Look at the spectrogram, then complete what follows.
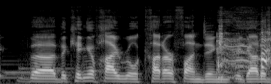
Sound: laughs

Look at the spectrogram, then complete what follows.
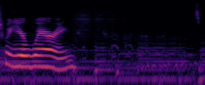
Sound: laughter

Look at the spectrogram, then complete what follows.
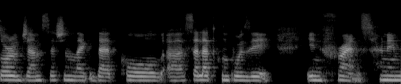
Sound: speaking in foreign language

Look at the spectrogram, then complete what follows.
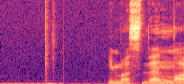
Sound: typing sounds

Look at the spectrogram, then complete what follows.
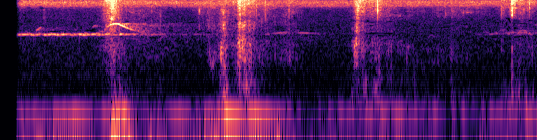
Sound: footsteps

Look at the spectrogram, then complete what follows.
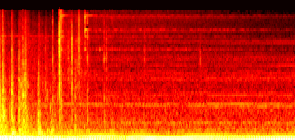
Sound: dropping of pins

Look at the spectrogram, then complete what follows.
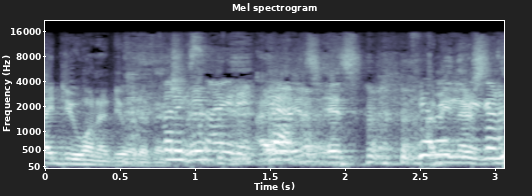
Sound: all laughing

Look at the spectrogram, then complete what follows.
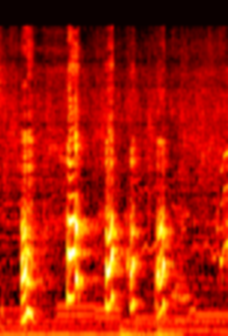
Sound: laughs

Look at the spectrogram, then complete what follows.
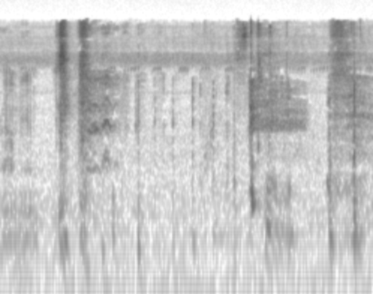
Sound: laughing

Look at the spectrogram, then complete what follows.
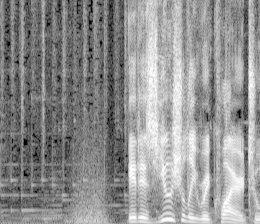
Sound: whoosh

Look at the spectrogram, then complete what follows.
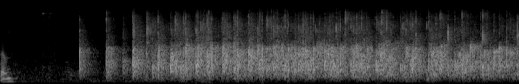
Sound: applause

